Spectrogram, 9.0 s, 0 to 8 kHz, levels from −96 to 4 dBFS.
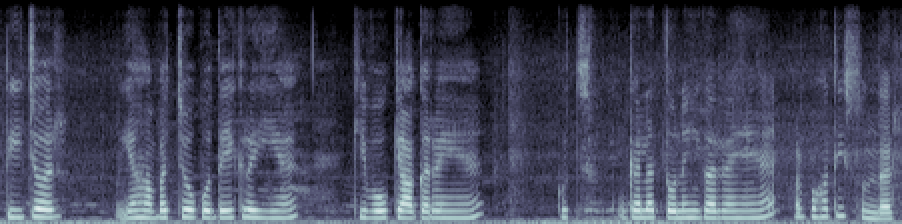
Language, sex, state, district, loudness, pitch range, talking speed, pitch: Hindi, female, Delhi, New Delhi, -17 LUFS, 250-270 Hz, 160 wpm, 255 Hz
